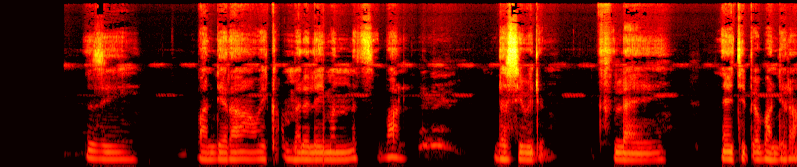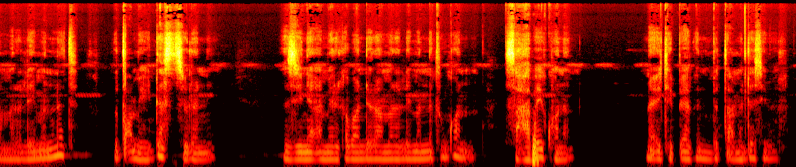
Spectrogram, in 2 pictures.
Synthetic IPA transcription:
ʔɨzi | band̪eɾawɔjkʰaʔmɐlɐlɐjmɐnɨnːɐt̪bahal | d̪ɐsjɨβɨd̪ɨ | bɨfɨlːaj | najit̪ʰjo̞pʼjaband̪eɾa̰mɐlɐlɐjmɐnɨnːɐt̪ | b̥ɨt̪ʼaʕmid̪ɐst̪ɨβlɐnːi | ʔɨzinajame̞ɾikʰaband̪eɾamɐlɐlɐjmɐnɨnːɐt̪ɨŋkʷʰan | sɐħaβɐjkʰo̞nɐn | na̰jit̪ʰjo̞pʼjaɡɨnbɨt̪ʼaʕmid̪ɐsjɪβɨl

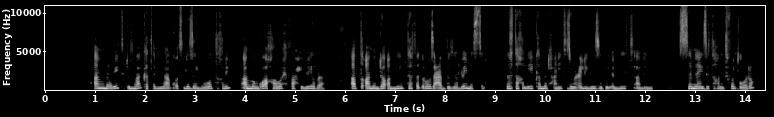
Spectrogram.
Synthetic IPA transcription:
ʔaβmɐɾe̞t̪d̪ɨmːakʼɐt̪ʼɐlijakʼot͡sʼɨlizɐlːɐwo̞t̪ʰɐ̥xli | ʔaβmɐŋɡoaxawʊħfaħilujɪɾɐa | ʔaβt̪ʼɨkʼamɐnd̪ɐχʼɨmnibɨt̪ʰɐfɐt̪ʼɾo̞zɨʕabɨzɐlːo̞jɪmɐsɨl | ʔɨzit̪ʰɐxlikʰɐβːɐd̪ħanit̪zɨwʕɨlɨjːuzɨβɨlʔɨmnɐt̪ʰalːɐnːi | sɨmnajzit̪ʰɐxlit̪ʰɨ̥fɐlt̪ʼiwɔd̪o

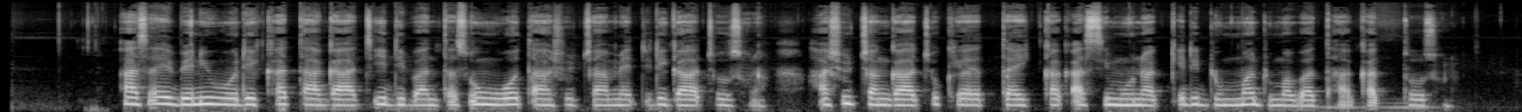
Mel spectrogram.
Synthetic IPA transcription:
ʔɐsɐɛbɛniwɔd̪ɛkʰːɐt̪ːaːɡaːt͡ʃʼiːd̪ɪbɐnt̪ɐsʊnwɔt̪ʼɐhɐʃʊt͡ʃːaːmɛᶑɪd̪ɪɡaːt͡ʃʼːoːsɔnɐhɐʃʊt͡ʃːɐŋɡaːt͡ʃʼːʊkʰet̪ːɐɪkːɐkʼɐ̰sɪmʊnɐkʼːɪd̪ɪd̪ʊmːɐd̪ʊmɐbɐt̪ʰa̰ːɡɐ̰t̪ːoːsɔnɐ̥

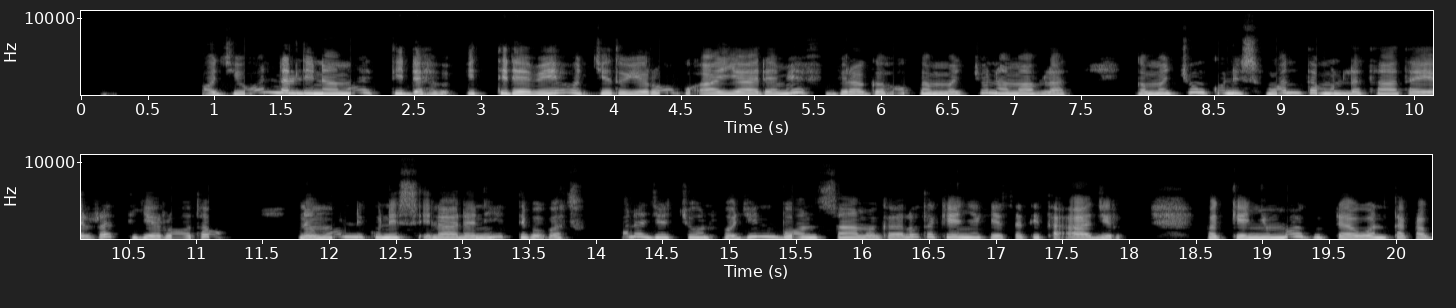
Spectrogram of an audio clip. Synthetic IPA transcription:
hɔd͡ʒiːwɐnːɐlːɪnɐmaːt̪ːɪɪt̪ːɪd̪ɐβʔeːhɔd͡ʒːɛt̪ʊjɛɾo̞ːbʊʔaːjaːd̪ɐme̞ːfbɪɾɐɡɐhuːɡɐmːɐt͡ʃːuːnɐmaːflaːt̪ɐ̥ɡɐmːɐt͡ʃːuːŋkʊnɪswɐnt̪ɐmʊlʔɐt̪ʰaːt̪ɐʔeːrːɐt̪ːɪjɛɾo̞ːt̪ɐʔʊ | nɐmo̞ːnːɪkʊnɪsɪlaːlɐniːɪt̪ːɪbɔkʼɐt̪ʊ̥ | kɐnɐd͡ʒɛt͡ʃːuːnhɔd͡ʒiːnbo̞ːnsaːmɐɡaːlɔt̪ɐke̞ːɲːɐke̞ːsːɐt̪ːɪt̪ɐʔaːd͡ʒɪɾʊ | fɐkːe̞ːɲːʊmːaːɡʊd̪ːaːwɐnt̪ɐkʼɐb

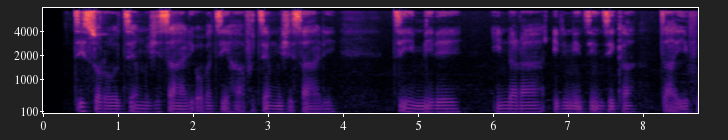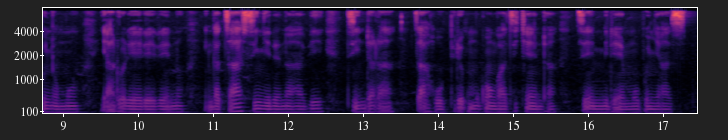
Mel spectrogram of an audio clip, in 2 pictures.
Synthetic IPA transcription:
t͡siso̞ɾo̞t͡se̞̰muʃisaɾḭʔo̞βat͡sḭɦa̰fut͡se̞muʃisaɾi | t͡simiɾe̞ | indaɾaiɾinit͡sḭːnzikʰa | t͡sa̰jifuɲomoja̰ɾo̞̰ɾe̞ɾeɾeno̞iŋɡat͡sasiɲiɾe̞naβit͡siːndaɾa̰t͡sahupiɾe̞̰kumuɡo̞ːŋɡowat͡sice̞ːndat͡sḛmiɾe̞muβuɲaːt͡si̥

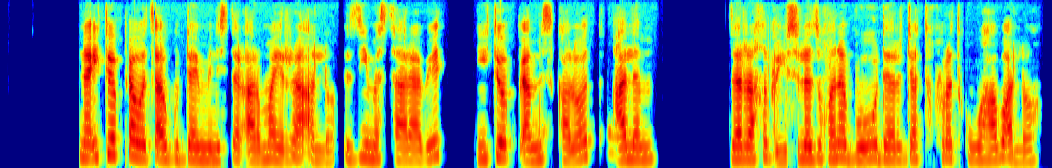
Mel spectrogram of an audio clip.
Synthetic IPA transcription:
najit̪ʰjo̞pʼjawɔt͡sʼawiɡud̪ːajminist̪ʰɐɾʔa̰ɾmajɪrɐa̰ʔa̰lːo̞ʔɨzimɐsaɾjaβe̞t̪̚ | nɨit̪ʰjo̞pʼjamɨskʰalo̞t̪̚ʕalɐm | zɐrːaxɨβɨjːusɨlɐzɨxo̞nɐbɨʔud̪ɐɾɐd͡ʒat̪ʰɨ̥xɾɐt̪kʰɨwːɐɦaβualːɐw

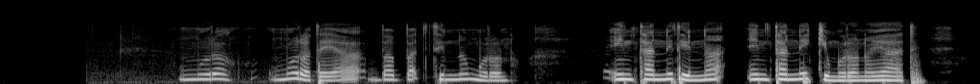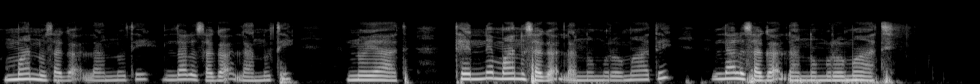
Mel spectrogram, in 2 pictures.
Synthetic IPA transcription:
mʊɾɔmʊɾɔt̪ɛjabɐbːɐtʼɪ̥t̪ɪnːɔmʊɾɔn | ɪnt̪ːɐnːɪt̪ɪnːɐ | ɪnt̪ːɐnːɪkːɪmʊɾɔnɔjaːt̪ɛ̥ | mɐnːʊsɐɡɐ̰ʔlɐnːʊt̪ɪlɐlʊsɐɡɐ̰ʔlɐnːʊt̪ɪ | nɔjaːt̪ɛ̥ | t̪ɛnːɛmɐnːʊsɐɡɐ̰ʔlɐ̰nːɔmʊɾɔmaːt̪ɪlɐlʊsɐɡɐ̰ʔlʔɐnːɔmʊɾɔmaːt̪ɪ̥

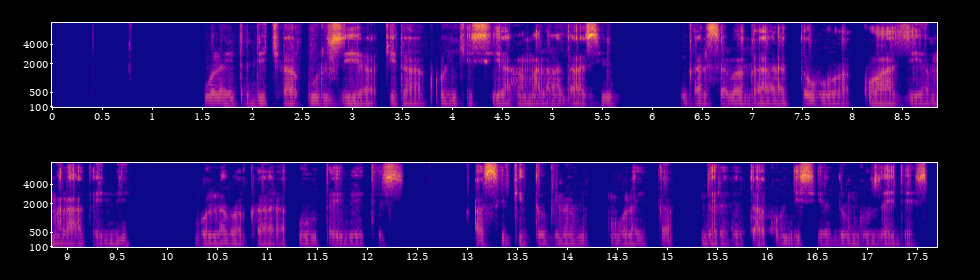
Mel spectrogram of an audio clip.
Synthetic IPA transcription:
wɔlɐjt̪ːɐd̪ɪt͡ʃːaːʊɾzɪjɐt͡ʃʼɪt̪aːkʼɔnt͡ʃʼːɪsɪjɐhɐmɐlaːd̪a̰ːsɪ | ɡɐɾsɐbɐɡːaːɾɐt̪ɔhʊwakʊwaːzɪjɐmɐlaːt̪ɐjnːɛ | bɔlːɐbɐɡːaːɾɐuːt̪ʰːɐjbeːt̪ʰːes | kʼɐsːɪɡɪd̪ːɔɡɪnɐn | wɔlɐjt̪ːɐ | d̪ɛɾɛfɛt̪ːa̰ːkʼɔnt͡ʃʼɪsɪjɐd̪ʊŋɡʊzɐjd̪ḛːs

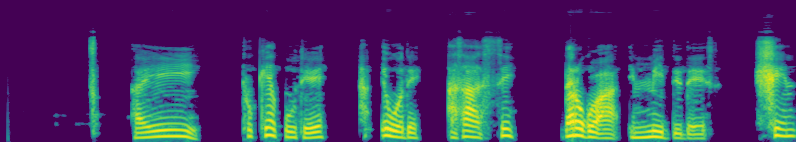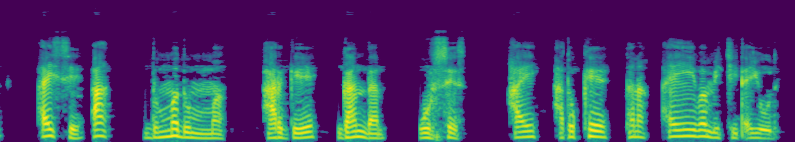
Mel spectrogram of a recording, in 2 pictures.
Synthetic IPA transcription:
hɐj | t̪ʊkːɪjɐpuːt̪e̞ː | hɐʔʔɪwɔd̪ɛ | ʔɐsaːsːɪ | d̪ɐɾɔɡɔʔaːɪmːiːd̪ːɛd̪ɛʔe̞ːs | ʃɪn | ʔɐjsːeʔɐ | d̪ʊmːɐd̪ʊmːɐ | hɐɾɡe̞ː | ɡɐnd̪ɐn | wʊɾse̞ːs | hɐjhɐt̪ʊkːe̞ːt̪ɐnɐʔɐjbɐmɪt͡ʃːiːt̪ʼɐjɪjoːd̪ɛ̥

